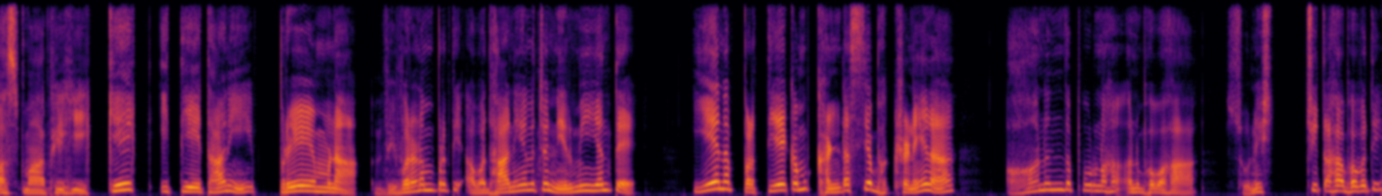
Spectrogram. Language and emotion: Sanskrit, happy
